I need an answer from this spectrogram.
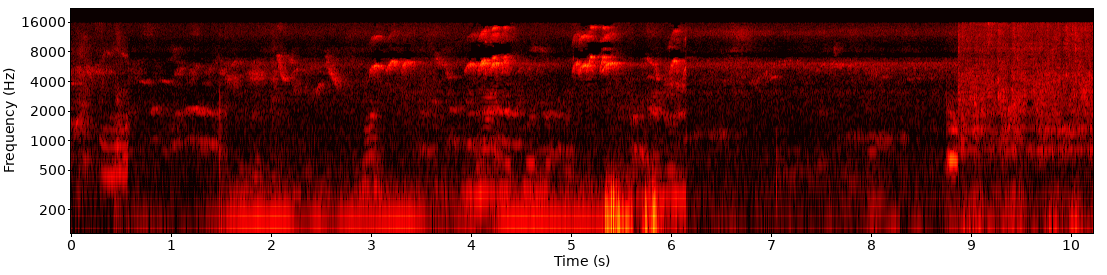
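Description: Birds chirping in short, high calls, with two dull thumps about five and a half seconds in. Near the end a steady rush of running water starts at a concrete wash basin.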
